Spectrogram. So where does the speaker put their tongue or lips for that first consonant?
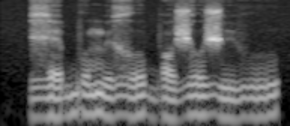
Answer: velum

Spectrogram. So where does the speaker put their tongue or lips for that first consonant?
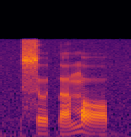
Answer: tongue tip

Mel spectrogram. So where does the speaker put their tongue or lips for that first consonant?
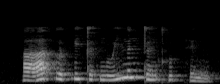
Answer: tongue tip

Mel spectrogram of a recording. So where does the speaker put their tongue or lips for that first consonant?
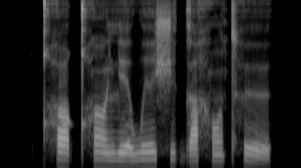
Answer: uvula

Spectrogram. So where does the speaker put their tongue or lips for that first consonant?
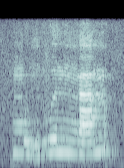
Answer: lips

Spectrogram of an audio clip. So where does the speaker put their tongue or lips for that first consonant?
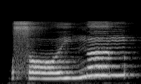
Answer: tongue tip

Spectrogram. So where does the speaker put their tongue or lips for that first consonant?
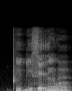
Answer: lips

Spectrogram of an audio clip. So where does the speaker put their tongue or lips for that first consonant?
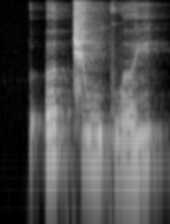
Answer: throat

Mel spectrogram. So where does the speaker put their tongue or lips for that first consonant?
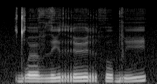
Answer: tongue tip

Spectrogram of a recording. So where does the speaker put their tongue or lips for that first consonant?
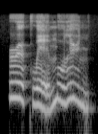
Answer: retroflex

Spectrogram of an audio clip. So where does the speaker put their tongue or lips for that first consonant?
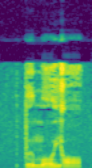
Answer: lips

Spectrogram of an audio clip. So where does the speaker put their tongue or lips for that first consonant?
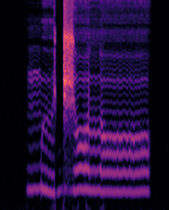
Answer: lips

